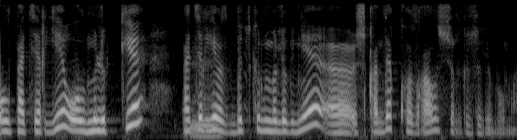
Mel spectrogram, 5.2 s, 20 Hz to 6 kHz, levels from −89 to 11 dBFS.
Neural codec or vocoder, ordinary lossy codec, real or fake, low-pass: none; none; real; 5.4 kHz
